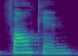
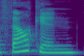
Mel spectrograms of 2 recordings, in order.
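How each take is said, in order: First: "Falcon" with open ah vowel; alternate pronunciation. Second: "Falcon" with short a as in "pal"; alternate pronunciation. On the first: Host correcting the ship's name, open-ah "Falcon". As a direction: say "Falcon" as FAHL-kun. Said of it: "the Falcon". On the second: Host trying one pronunciation of the ship's name, short-a "Falcon". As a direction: say "Falcon" with a flat-cat vowel, FAL-kun. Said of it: "Falcon, meanwhile". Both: Shown as a demonstration.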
